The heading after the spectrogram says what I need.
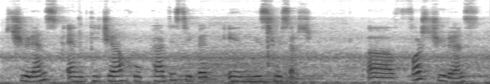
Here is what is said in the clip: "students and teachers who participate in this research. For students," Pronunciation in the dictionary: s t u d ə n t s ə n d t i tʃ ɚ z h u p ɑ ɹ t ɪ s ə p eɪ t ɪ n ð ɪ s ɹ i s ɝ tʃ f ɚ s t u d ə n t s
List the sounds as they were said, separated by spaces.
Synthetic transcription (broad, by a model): s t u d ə n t s ə n d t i tʃ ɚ h u p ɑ ɹ t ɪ s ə p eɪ t ɪ n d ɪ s ɹ i s ɝ tʃ f ɚ s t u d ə n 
